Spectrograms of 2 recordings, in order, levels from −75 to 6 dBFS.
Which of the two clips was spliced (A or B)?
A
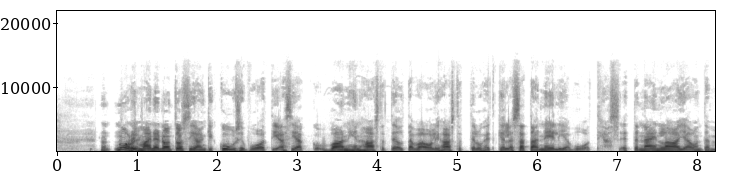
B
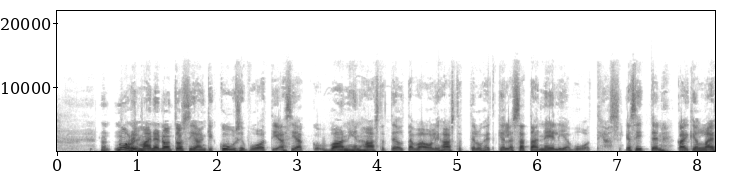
B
